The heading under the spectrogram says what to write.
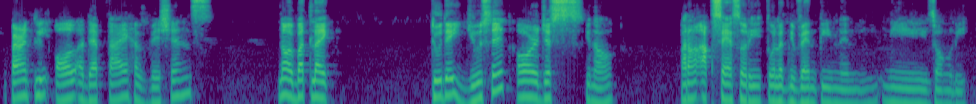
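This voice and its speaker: With a Filipino accent, a streamer reacts and muses aloud in informal game commentary that switches between two languages. The voice is mid-range and steady, a little slow and slightly mellow, over game music in the background.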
